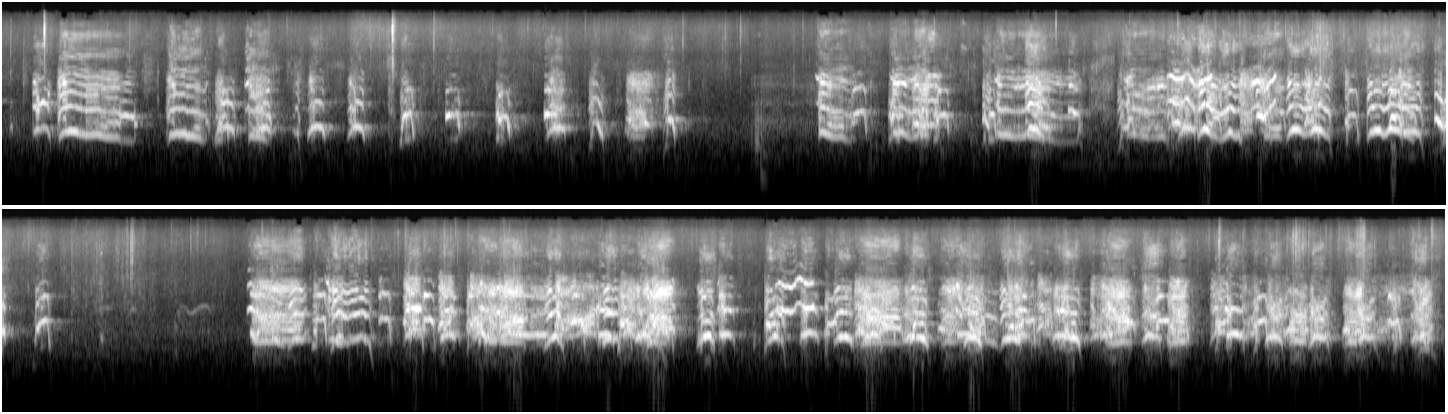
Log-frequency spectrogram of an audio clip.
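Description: A pack of rabbit dogs baying together while running a rabbit's track: many short, overlapping yelping bays. They fall away for a couple of seconds about halfway through, then break out loudly again.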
